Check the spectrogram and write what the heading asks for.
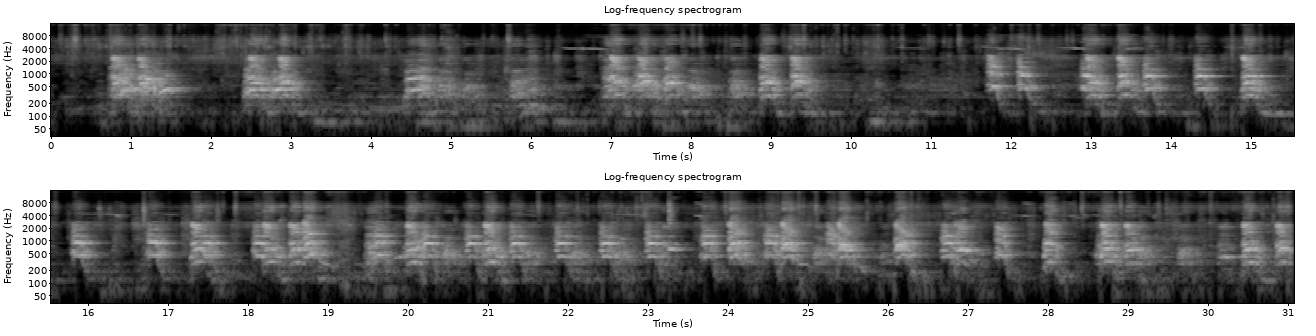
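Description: A dog barking repeatedly, in short runs with pauses at first, then a steady string of about two barks a second from about halfway on.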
